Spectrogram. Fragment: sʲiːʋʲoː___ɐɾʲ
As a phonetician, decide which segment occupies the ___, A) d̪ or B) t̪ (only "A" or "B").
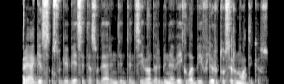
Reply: A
